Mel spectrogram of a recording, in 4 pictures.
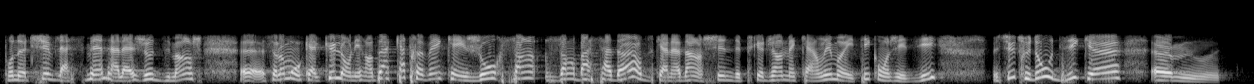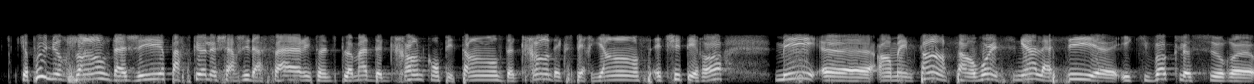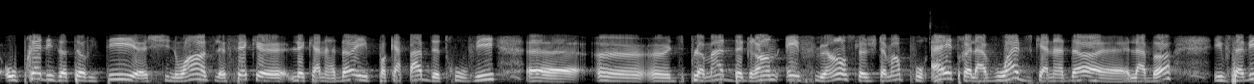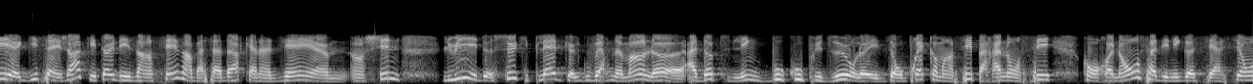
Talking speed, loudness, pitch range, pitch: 180 wpm, -15 LUFS, 180-250 Hz, 205 Hz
